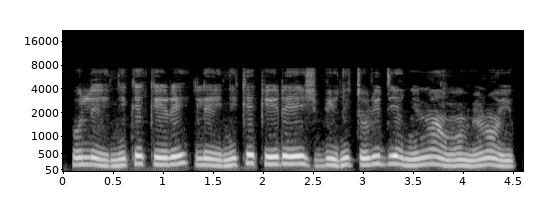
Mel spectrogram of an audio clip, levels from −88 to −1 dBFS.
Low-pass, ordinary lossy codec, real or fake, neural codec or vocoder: 7.2 kHz; none; real; none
